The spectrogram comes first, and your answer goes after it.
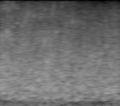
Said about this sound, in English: You see how the water's all running now.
